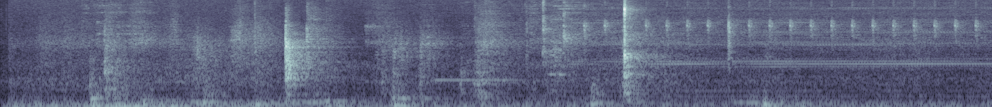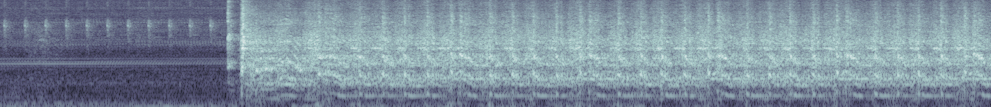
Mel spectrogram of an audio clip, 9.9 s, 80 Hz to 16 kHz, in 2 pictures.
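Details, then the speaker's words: Dodge Ram Cummins 5.9 24v diesel after loose valve bridge issue: clatter then steady even idle, slightly smoky from old fuel, earlier ticking gone. "no well it's a little smoky from all that old fuel in it but it fires up and it sounds okay"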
